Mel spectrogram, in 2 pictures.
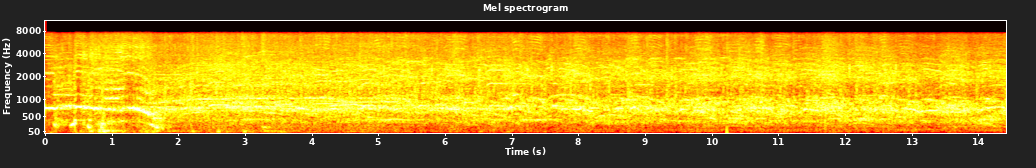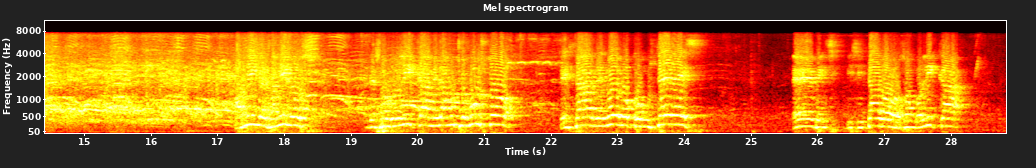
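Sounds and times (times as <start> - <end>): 
large crowd cheering and applauding: 0.0 - 22.2
speech: 17.6 - 18.5, 19.3 - 21.5, 22.1 - 24.2, 25.6 - 28.2.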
